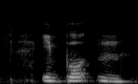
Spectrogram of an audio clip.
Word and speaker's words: important: When we have a T vowel and N, we pronounce the T as for example, important, written, certain, eaten, cotton, mountain, Manhattan. Cheers. Okay, let's read these examples again together. For example, important is a small cough.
